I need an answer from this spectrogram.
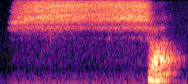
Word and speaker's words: chat: Voici l'histoire d'un chat. Attention, il y a un T muet ici.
